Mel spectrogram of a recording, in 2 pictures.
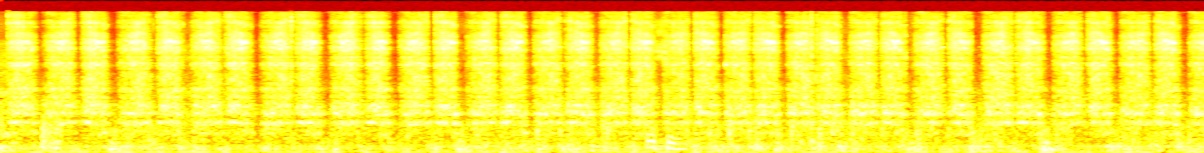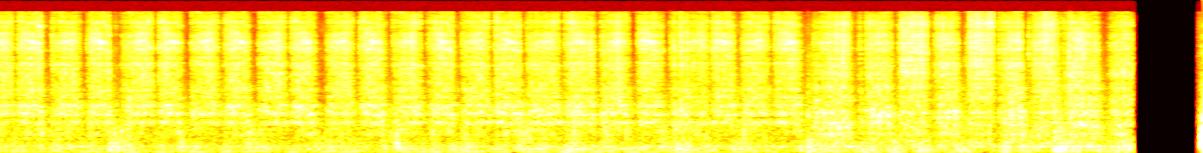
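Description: Hacksaw fitted with a carbide-grit rod saw blade sawing through a padlock's steel shackle: fast, even rasping strokes, about three to four a second, with the blade cutting on both the push and the pull. The sound cuts out abruptly just before the end.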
